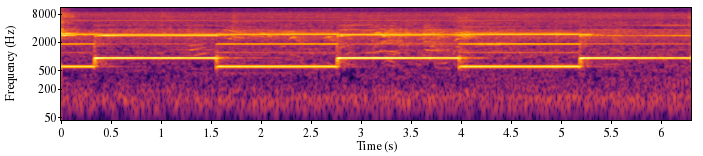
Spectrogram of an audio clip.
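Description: Railway level-crossing warning alarm sounding a steady two-tone signal, switching between a higher and a lower note about every 1.2 seconds, warning of an approaching train.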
